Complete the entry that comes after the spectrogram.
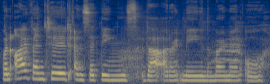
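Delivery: ordinary talk, nothing marked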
